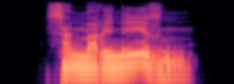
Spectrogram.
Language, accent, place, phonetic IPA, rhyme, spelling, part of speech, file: German, Germany, Berlin, [ˌzanmaʁiˈneːzn̩], -eːzn̩, San-Marinesen, noun, De-San-Marinesen.ogg
- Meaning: plural of San-Marinese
